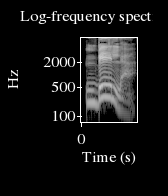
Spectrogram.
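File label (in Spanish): "VELA", Spanish, female; mekanta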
